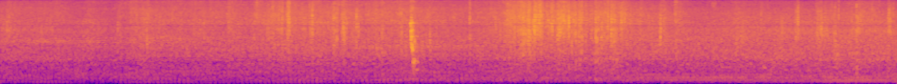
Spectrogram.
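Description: Rustling in dry leaf litter on a forest floor, with a single sharp click about four seconds in. A steady low hum sets in from about six and a half seconds.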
